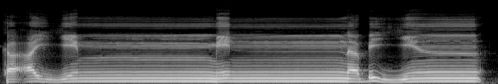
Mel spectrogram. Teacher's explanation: میم مشدد پر غنہ ہوگا اور میم پھر نون کے ساتھ ملے گا، نون مشدد پر بھی غنہ ہوگا. یہاں پر بھی ادغام مع الغنہ ہوگا.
